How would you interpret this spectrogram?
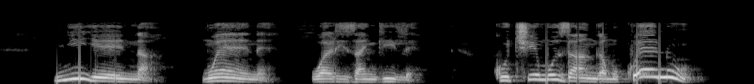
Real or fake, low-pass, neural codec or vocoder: real; 7.2 kHz; none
